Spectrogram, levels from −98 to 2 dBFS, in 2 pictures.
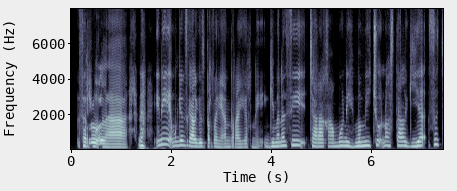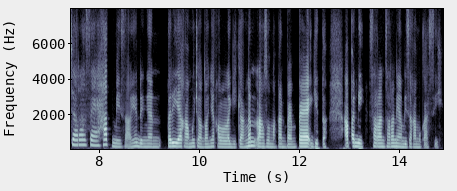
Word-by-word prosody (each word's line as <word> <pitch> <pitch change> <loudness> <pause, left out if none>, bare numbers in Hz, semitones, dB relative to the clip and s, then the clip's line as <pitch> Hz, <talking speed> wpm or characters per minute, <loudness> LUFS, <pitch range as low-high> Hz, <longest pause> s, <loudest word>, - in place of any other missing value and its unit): Seru 210 -2 +2 0.2
lah. 165 -1 +2 0.2
Nah, 235 -1 +1 0.2
ini 295 +3 -1
mungkin 255 +3 -2
sekaligus 200 -5 +1
pertanyaan 185 -3 -5
terakhir 170 0 -6
nih. 160 - -13 0.2
Gimana 215 +4 -1
sih, 275 - -3
cara 200 -3 -1
kamu 200 +3 -3
nih 225 -3 -1
memicu 225 +6 -1
nostalgia 235 -1 -1
secara 285 +1 -1
sehat 275 -1 +1
misalnya 185 +2 -5
dengan 175 -2 -4
tadi 195 +1 +5
ya, 195 - +7
kamu 180 -1 0
contohnya 175 0 -3
kalau 175 -1 0
lagi 165 -1 -2
kangen 200 +8 +1
langsung 180 -1 +2
makan 170 0 -3
pempek, 180 +3 +6
gitu. 180 -2 -3 0.4
Apa 195 +2 +6
nih 190 -2 +1
saran-saran 185 0 +1
yang 180 -2 -1
bisa 170 +1 -4
kamu 160 -1 -5
kasih? - - -8
195 Hz, 155 wpm, -23 LUFS, 175-230 Hz, 0.4 s, ya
